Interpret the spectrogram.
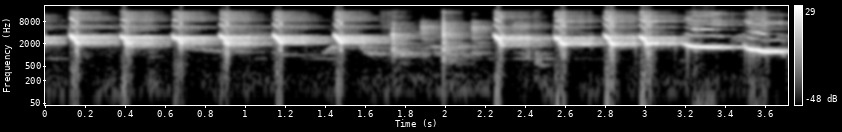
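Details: White-rumped shama repeating a short whistled note about four times a second, meant to goad rivals into replying, breaking off into falling slurred whistles at the end.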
